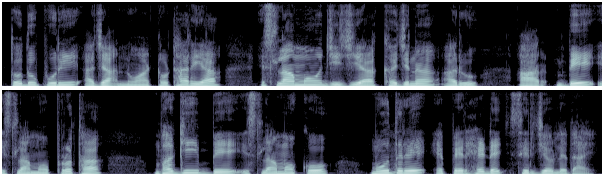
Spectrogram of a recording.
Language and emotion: Santali, neutral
